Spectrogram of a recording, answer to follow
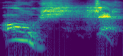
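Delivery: high, loud stunned "oh shit"; shocked gasp. Retold or imitated. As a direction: react like the viewer just realised. Viewer's shocked reaction.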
